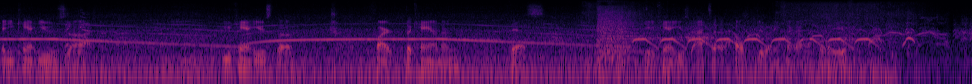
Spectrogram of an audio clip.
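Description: A fire truck siren wails, rising and falling, then switches to a fast yelp.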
